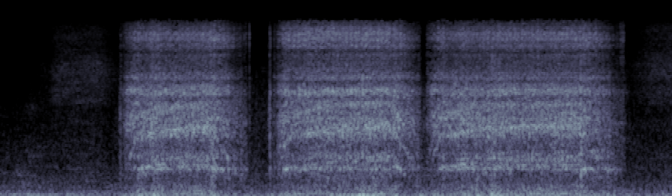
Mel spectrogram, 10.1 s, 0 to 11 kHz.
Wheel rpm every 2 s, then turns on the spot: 0, 90, 100, 110, 80.
none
